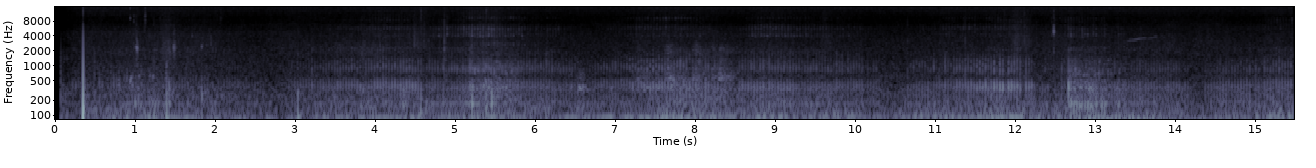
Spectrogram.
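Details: Mimi, a white and ginger male domestic cat, purring steadily: a low, continuous rumble with soft rhythmic pulses throughout, a sharp click near the start, faint rustling above.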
